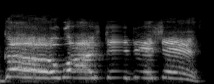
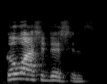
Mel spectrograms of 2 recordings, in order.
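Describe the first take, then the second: First: Slow, loud shouted command; harsh shouted order. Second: Said in the usual way. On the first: Shown as a demonstration. Showing how the chore request lands on a sensitive person, shouting slowly. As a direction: bark each word slowly like an angry parent. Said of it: "if it comes like hell to that person". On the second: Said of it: "when you say".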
